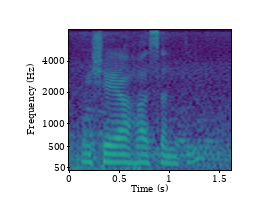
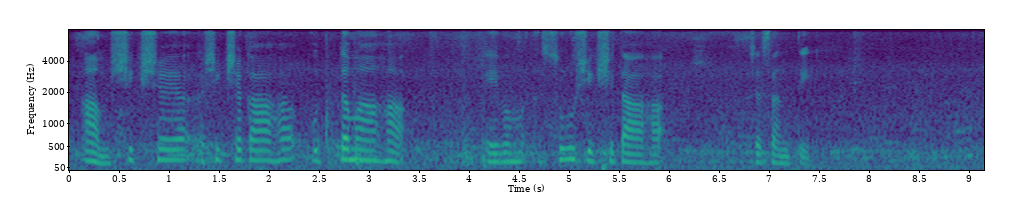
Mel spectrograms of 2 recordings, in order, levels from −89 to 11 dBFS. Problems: none marked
